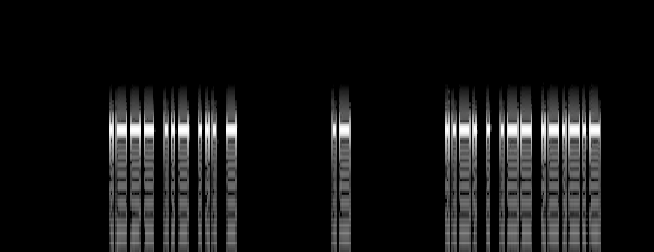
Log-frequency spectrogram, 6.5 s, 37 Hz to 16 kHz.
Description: Morse code, heard as a keyed tone, about 36 wpm, 700 Hz. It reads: JUST A FEW.
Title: 4x Word-Spacing - Sentences from Top 300 Words - 35wpm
